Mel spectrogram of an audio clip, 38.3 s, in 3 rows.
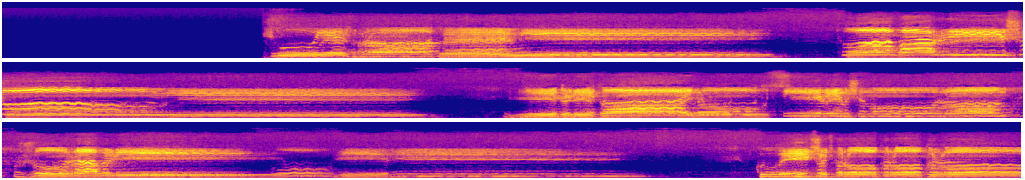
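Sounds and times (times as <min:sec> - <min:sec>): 
Ukrainian opera singer singing a Ukrainian art song: 0:03.3 - 0:09.6, 0:10.5 - 0:18.0, 0:19.0 - 0:33.4, 0:35.0 - 0:38.2.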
